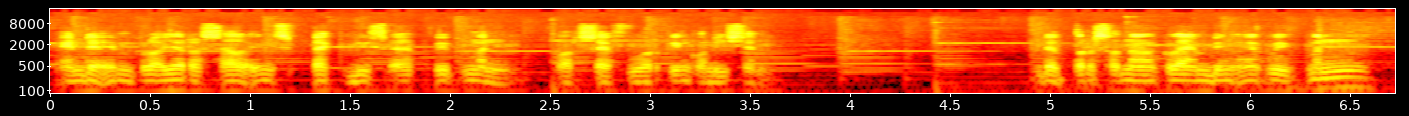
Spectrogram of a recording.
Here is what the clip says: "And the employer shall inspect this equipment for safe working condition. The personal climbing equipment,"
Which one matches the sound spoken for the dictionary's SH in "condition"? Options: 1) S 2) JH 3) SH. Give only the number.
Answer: 1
